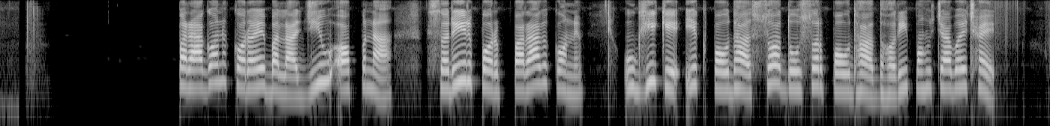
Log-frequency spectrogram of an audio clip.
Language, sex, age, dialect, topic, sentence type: Maithili, female, 25-30, Eastern / Thethi, agriculture, statement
